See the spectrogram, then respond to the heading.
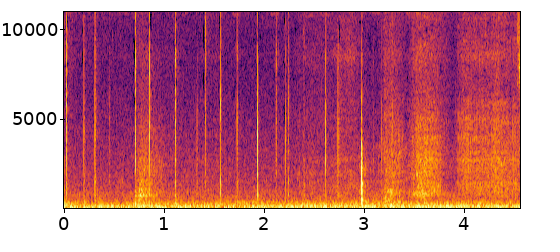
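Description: A large roll of vinyl sheet flooring with a speckled grey surface stands upright in a store while fingertips and long painted nails scratch and rub across the solid roll. The result is quiet, dry scratching with a string of short, bright ticks over a low background rumble. One sharper click near the three-second mark stands out with a tone around 1.2 kHz, followed by softer rubbing.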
